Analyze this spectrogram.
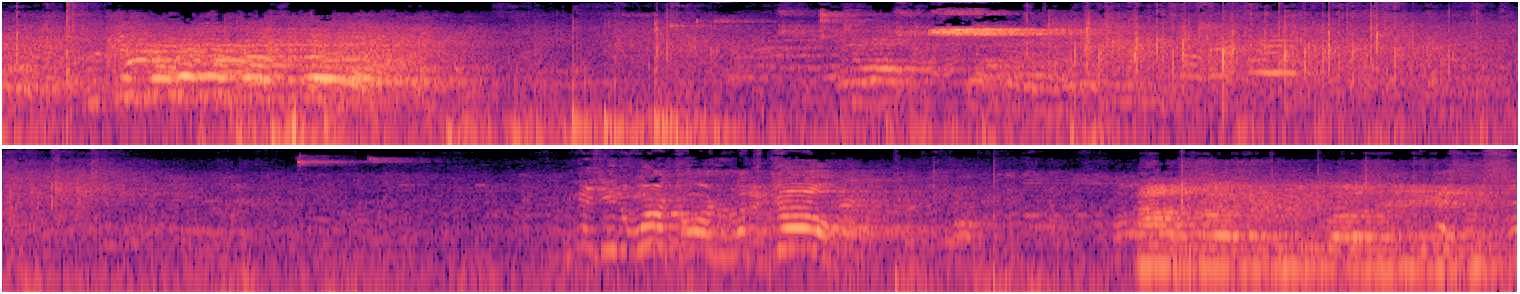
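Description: Spectators in a gym shout and cheer.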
